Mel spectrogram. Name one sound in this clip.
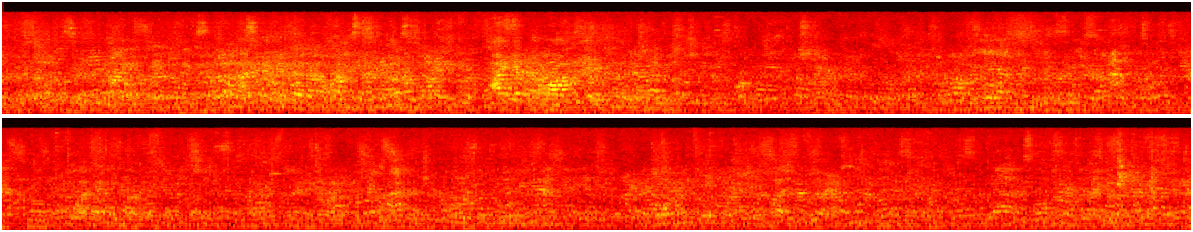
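A seated crowd of men and women murmurs quietly in an echoing hall.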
